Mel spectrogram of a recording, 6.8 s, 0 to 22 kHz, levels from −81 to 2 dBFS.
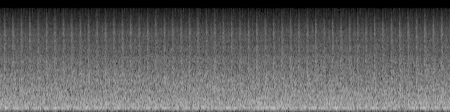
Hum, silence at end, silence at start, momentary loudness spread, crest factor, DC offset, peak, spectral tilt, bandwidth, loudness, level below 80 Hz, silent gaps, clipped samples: none; 0 s; 0 s; 1 LU; 14 dB; under 0.1%; -8 dBFS; -4.5 dB/octave; 16.5 kHz; -22 LUFS; -48 dBFS; none; under 0.1%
